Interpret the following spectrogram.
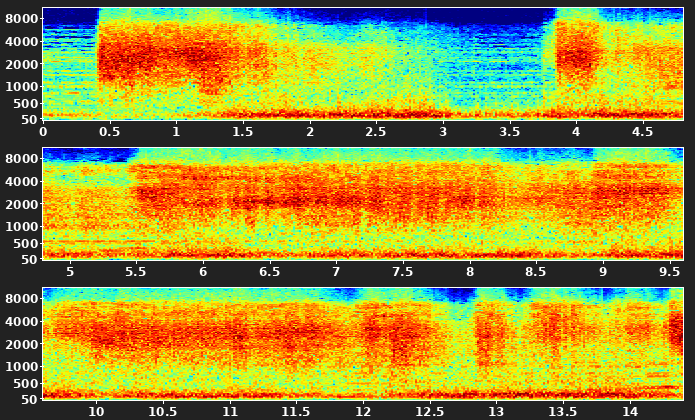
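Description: Loud, deep rumbling roar of a film sound effect for erupting lava, breaking in suddenly about half a second in, dipping briefly around three seconds, then continuing steadily.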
